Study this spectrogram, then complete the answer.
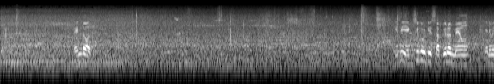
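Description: Paper sheets rustle in a man's hands.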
